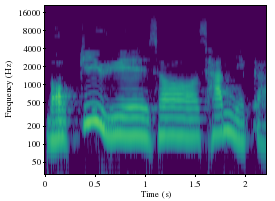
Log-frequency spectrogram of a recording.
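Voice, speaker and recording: There is audible room echo as a man talks at a fairly high pitch. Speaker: guest preacher. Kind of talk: sermon. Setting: church service.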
